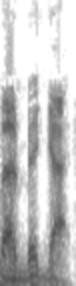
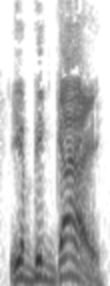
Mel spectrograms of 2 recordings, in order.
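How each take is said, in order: First: Said in the usual way. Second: "He a big guy" in a higher mock accent; put-on accent. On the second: Shown as a demonstration. Host joking about the guest's size in an accent. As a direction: drop the verb, lift the pitch, joke accent. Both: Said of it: "I don't know what accent I'm doing".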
